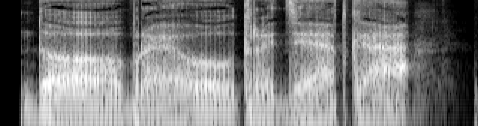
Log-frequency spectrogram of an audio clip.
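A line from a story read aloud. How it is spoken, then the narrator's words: Hoarse sleepy mumble. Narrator (Russian): Пробормотал хриплым со сна голосом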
